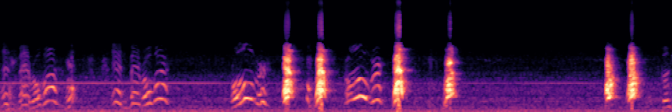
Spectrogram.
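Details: Purebred Cocker Spaniel going after an iRobot Roomba robot vacuum. A person talks at first, then the dog lets out a run of loud, abrupt barks, mostly in close pairs, and falls briefly quiet before two final barks.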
